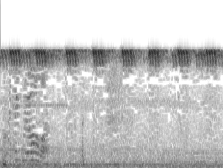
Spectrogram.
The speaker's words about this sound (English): Crickets.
